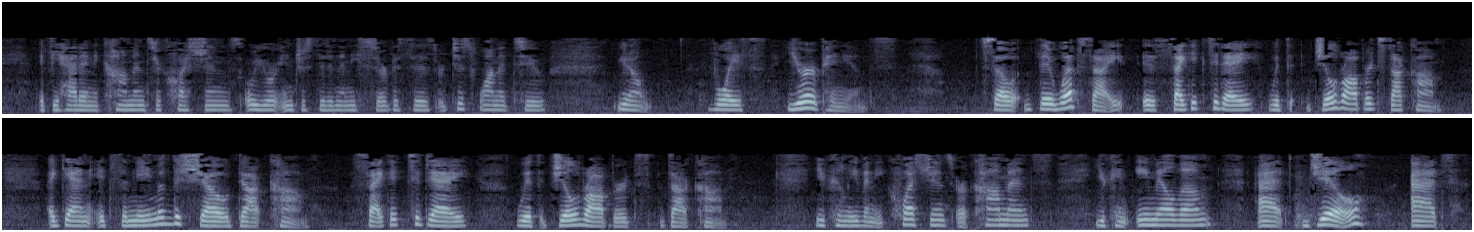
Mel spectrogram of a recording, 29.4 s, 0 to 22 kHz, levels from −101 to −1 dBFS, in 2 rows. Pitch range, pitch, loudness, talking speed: 160-185 Hz, 165 Hz, -36 LUFS, 110 wpm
